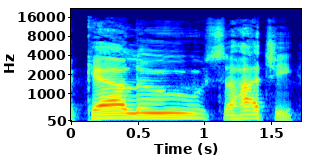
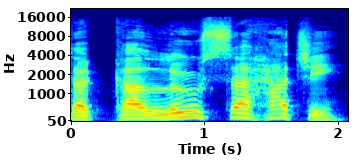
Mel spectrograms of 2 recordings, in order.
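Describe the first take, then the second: First: Slow first try at Caloosahatchee, opening with CAL as in California; unsure pronunciation. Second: Slow, careful Caloosahatchee with a light first syllable, ca-LOO-sa-HATCH-ee; corrected pronunciation. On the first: Reader guessing at a Florida river's name, Caloosahatchee said slowly with an opening CAL. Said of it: "I don't know". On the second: Reader corrected by co-host, Caloosahatchee said slowly as ca-LOO-sa-HATCH-ee. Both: Real, not acted.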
